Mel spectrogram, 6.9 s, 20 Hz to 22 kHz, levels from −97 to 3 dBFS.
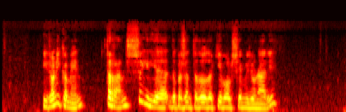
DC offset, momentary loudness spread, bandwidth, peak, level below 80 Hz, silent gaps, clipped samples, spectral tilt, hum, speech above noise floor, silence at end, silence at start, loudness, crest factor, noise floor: under 0.1%; 11 LU; 10.5 kHz; -4 dBFS; -64 dBFS; none; under 0.1%; -6 dB/octave; none; 47 dB; 1.4 s; 0.85 s; -24 LUFS; 22 dB; -70 dBFS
